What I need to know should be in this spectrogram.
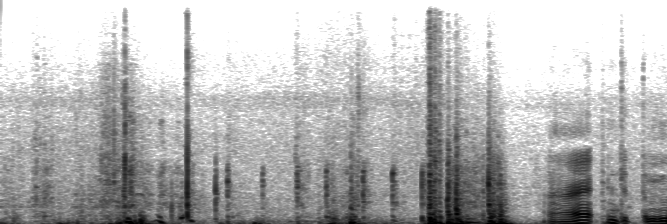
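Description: Footsteps thud on a wooden deck.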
